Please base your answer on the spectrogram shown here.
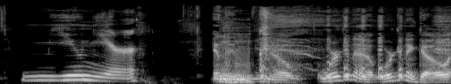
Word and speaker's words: Meunier: It's spelled Meunier. So it's pronounced Meunier, but it looks like Meunier.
